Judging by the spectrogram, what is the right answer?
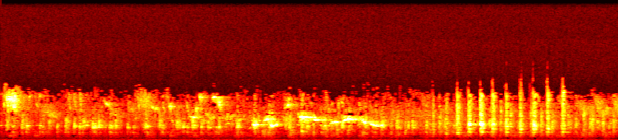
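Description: Grey heron chicks begging at the nest: faint chirping calls, then a rapid ticking chatter in the second half.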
